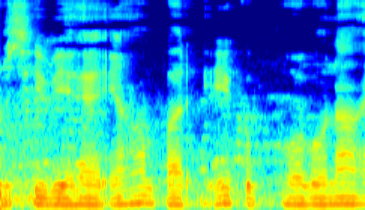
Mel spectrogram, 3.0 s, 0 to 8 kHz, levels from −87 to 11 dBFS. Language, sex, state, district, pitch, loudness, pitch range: Hindi, male, Odisha, Khordha, 95 Hz, -17 LUFS, 90-105 Hz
